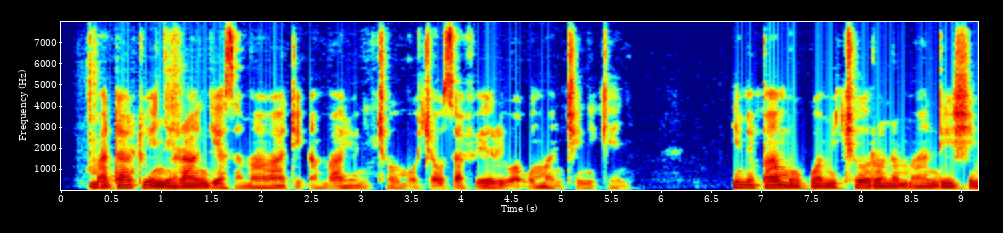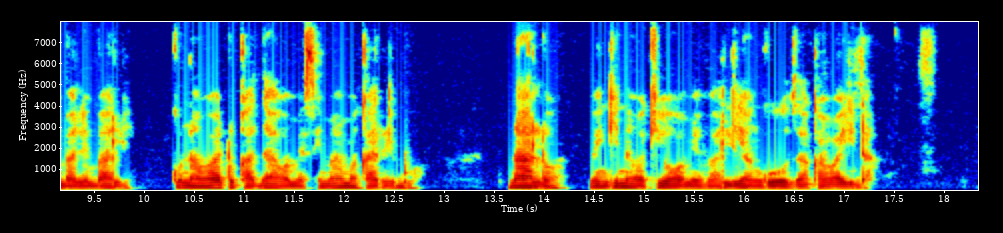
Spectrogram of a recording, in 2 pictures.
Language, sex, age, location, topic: Swahili, male, 18-24, Nairobi, government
